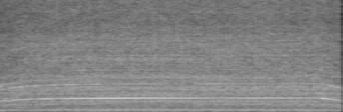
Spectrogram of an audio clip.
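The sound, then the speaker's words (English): A food blender running steadily, with a loud, continuous motor whine and a high tone that holds almost unchanged throughout, with no voices over it. “That's a that's a food blender.”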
